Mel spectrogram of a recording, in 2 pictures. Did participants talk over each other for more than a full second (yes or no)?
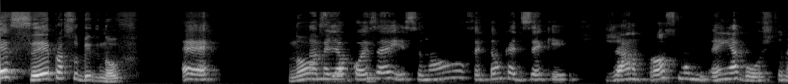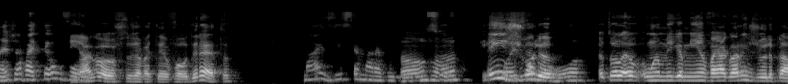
yes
